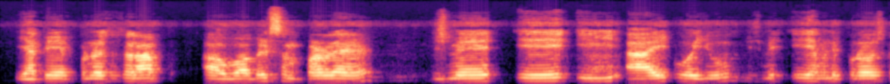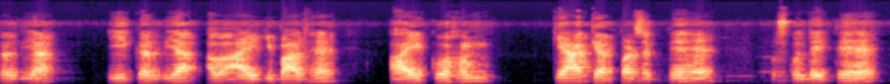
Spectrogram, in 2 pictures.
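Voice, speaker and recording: A man teaches English pronunciation, pitched a little high. He keeps repeating his points and answers his own questions. The recording sounds dull and lo-fi. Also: little pitch movement, measured pace.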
